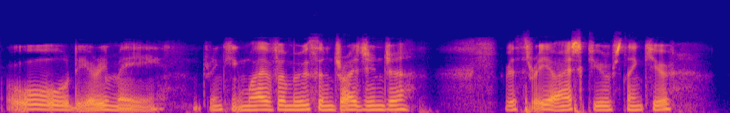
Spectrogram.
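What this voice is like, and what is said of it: Tired, low-energy, old-man-like voice. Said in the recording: “my energy levels are like fucking zero now. You can probably tell. I sound like an old man.”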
